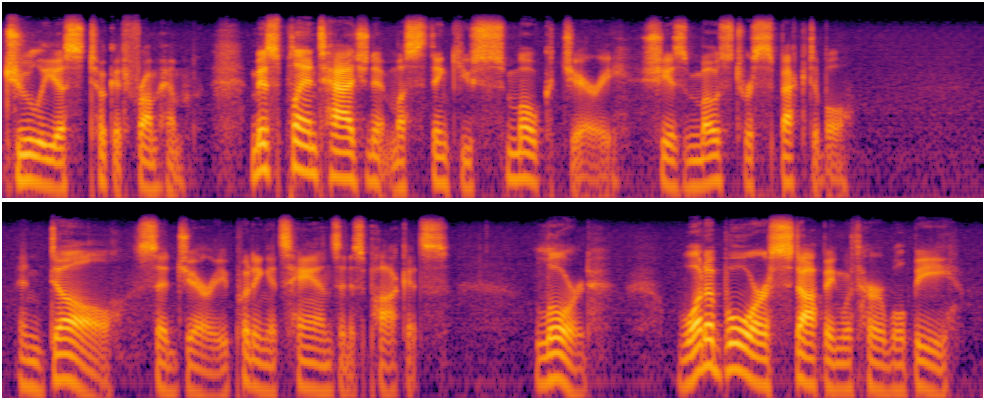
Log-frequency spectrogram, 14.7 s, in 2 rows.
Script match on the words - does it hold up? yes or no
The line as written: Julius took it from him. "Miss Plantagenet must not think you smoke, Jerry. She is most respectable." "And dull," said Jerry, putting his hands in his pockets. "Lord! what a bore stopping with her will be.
no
